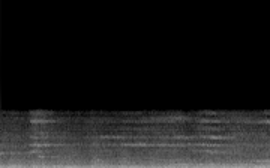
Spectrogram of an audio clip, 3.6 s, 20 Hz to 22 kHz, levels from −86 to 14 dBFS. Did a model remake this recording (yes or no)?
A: yes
